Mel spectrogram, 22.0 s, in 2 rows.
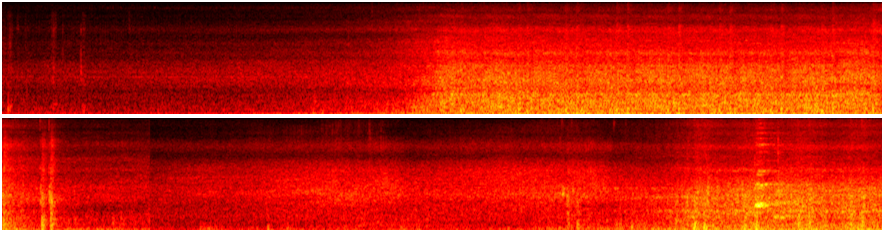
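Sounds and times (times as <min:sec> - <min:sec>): train passing at speed: 0:02.1 - 0:22.0.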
